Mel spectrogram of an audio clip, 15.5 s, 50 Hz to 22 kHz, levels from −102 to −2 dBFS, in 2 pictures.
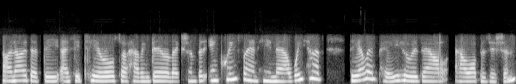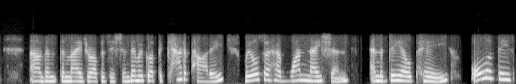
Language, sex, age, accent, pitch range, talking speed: English, female, 40-59, Australian, 200-245 Hz, 180 wpm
